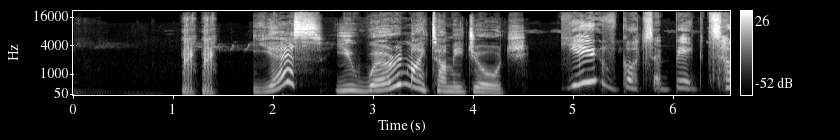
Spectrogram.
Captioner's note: snorts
